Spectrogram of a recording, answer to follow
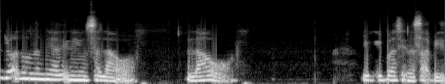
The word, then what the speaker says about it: Laos: Hindi po Laos ang hindi po Laos ang basa silent s po yon law l a o s Lao Pero kapag binasa mo siya ng ano Laos ' ba pero Lao po yun silent s Tingnan niyo po yung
